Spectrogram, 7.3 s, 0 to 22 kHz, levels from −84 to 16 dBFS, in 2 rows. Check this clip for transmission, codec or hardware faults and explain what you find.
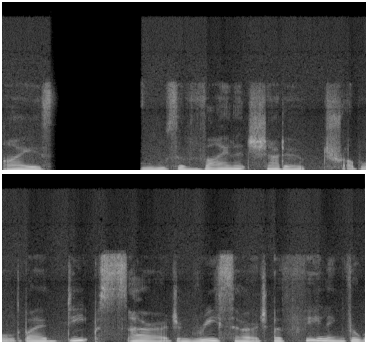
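Two faults stand out: a long network dropout near the start and gain pumping across the whole speech recording.

Long network dropout, 0.47 to 1.41 s: the likely cause is that packets stopped arriving for about 0.92 s. The receiver briefly extends the last sound as a fading buzz or hiss, then about 0.82 s of silence follows before speech resumes further on, with that stretch simply missing.

Gain pumping, throughout: the microphone gain is likely set far too high, and a fast limiter or compressor keeps clamping it down on loud syllables. The level swings by roughly 5 dB, with the room noise about 34 dB below the speech, leaving the speech squashed.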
